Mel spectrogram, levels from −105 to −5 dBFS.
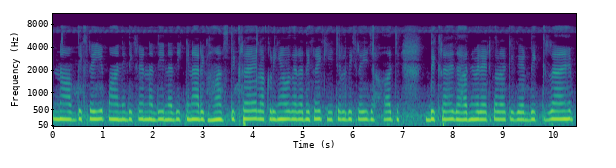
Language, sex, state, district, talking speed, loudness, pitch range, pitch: Hindi, female, Chhattisgarh, Kabirdham, 205 wpm, -27 LUFS, 215-225 Hz, 220 Hz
